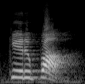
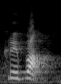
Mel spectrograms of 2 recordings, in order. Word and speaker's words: कृपा: फिर होता है कृपा, कृपा नहीं होता है, क्या होता है, कृपा। का के नीचे री की मात्रा होती, कृपा नहीं कहते हम, क्या बोलते हैं हम, कृपा।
